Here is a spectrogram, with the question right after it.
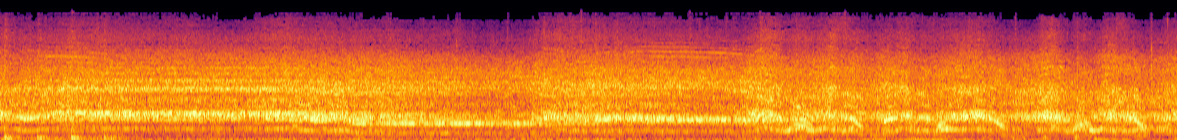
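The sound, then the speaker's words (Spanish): A big stadium crowd at the Metropolitano chants and sings in unison after a match, loud and unbroken throughout, with cheering and clapping woven into the dense roar as the footballers applaud the fans. “Son los futbolistas, los que oyen de fondo son los futbolistas. Aplaudiendo a la afición, insistimos, en una noche absolutamente espectacular.”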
